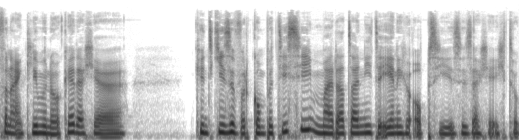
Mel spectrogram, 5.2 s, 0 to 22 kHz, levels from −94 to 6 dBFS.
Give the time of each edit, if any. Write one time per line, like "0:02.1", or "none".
none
